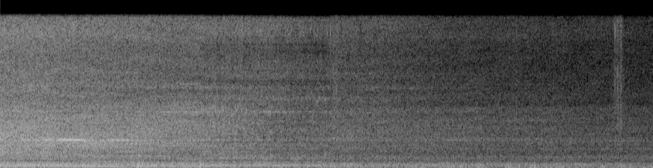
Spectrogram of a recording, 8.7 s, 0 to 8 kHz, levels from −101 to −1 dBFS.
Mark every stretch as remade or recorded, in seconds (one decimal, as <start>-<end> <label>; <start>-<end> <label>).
0.0-2.7 recorded; 2.7-4.4 remade; 4.4-8.7 recorded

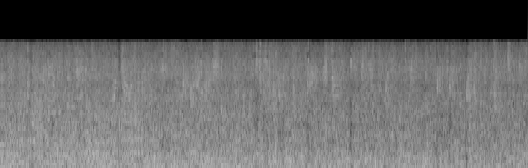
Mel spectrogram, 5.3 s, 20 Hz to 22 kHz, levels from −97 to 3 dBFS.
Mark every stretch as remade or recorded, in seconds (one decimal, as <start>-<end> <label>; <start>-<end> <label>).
0.0-5.3 recorded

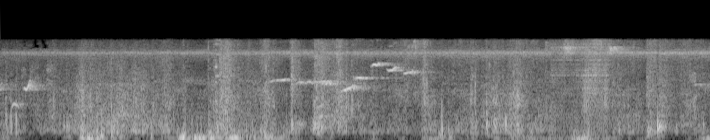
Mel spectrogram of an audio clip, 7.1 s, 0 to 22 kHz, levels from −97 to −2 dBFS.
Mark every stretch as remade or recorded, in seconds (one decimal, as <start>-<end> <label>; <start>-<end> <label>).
0.0-5.5 recorded; 5.5-6.1 remade; 6.1-7.1 recorded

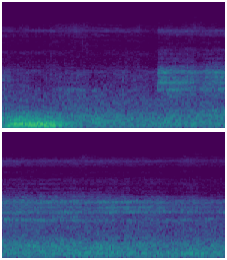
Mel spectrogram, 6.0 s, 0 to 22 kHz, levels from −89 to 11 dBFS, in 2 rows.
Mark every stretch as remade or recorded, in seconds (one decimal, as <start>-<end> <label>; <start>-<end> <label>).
0.0-0.7 remade; 0.7-1.8 recorded; 1.8-2.8 remade; 2.8-3.5 recorded; 3.5-4.6 remade; 4.6-5.0 recorded; 5.0-6.0 remade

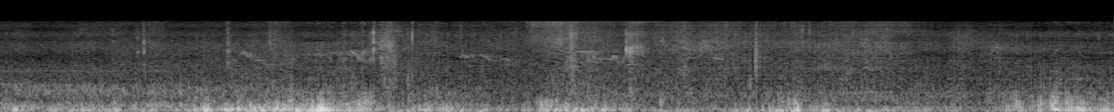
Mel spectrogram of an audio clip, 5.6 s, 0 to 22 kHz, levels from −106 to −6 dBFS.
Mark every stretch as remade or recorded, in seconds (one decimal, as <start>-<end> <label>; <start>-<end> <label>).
0.0-1.5 recorded; 1.5-2.4 remade; 2.4-3.3 recorded; 3.3-5.6 remade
